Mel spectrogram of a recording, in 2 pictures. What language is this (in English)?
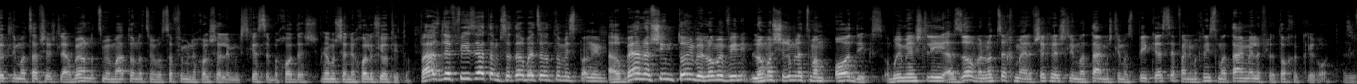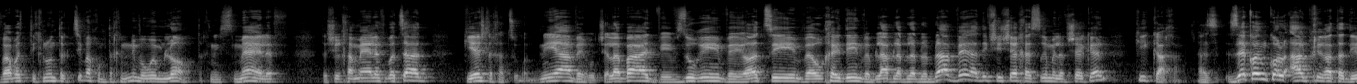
Hebrew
